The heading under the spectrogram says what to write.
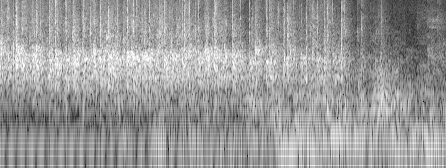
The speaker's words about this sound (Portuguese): Muito obrigado, uma salva de palmas, vereadores.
